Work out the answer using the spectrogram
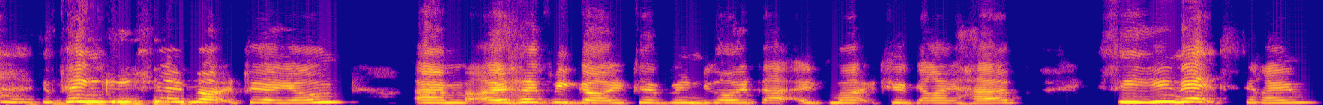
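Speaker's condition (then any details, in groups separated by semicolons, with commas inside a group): Cerebral palsy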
